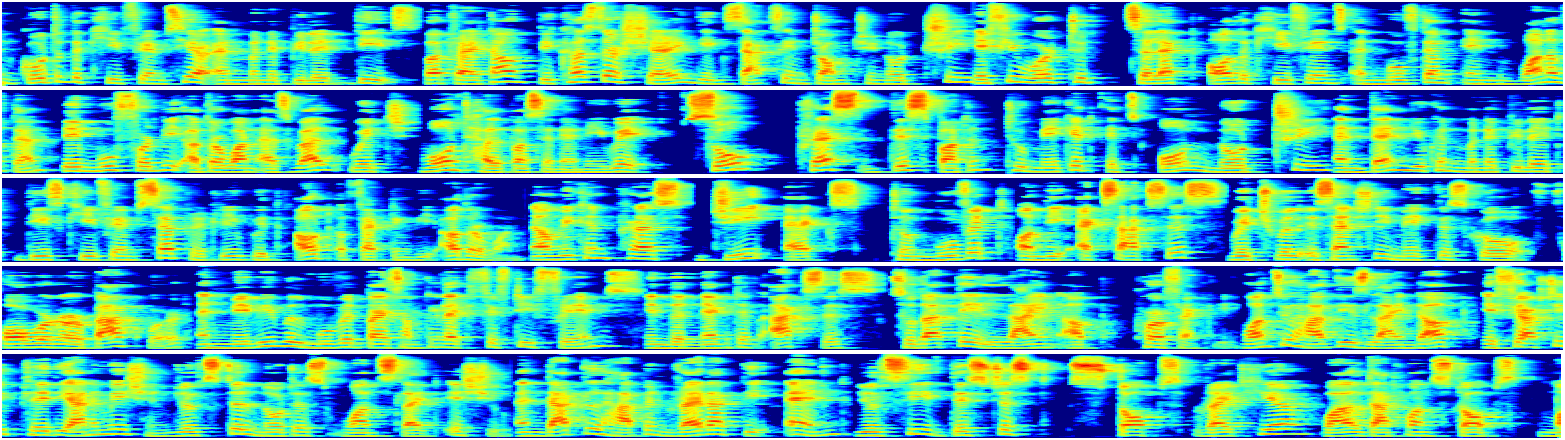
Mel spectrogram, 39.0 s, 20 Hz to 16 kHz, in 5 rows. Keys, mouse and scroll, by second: 1.3 scroll down 1, 4.8 s, 5.9 a, 6.8 g, 13.2 click, 15.3 g, 30.7 middle click, 31.7-34.8 drag, 35.1-35.4 scroll down 2, 35.4 click, 35.4 scroll up 1, 37.8 click.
